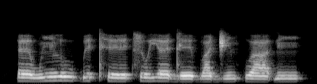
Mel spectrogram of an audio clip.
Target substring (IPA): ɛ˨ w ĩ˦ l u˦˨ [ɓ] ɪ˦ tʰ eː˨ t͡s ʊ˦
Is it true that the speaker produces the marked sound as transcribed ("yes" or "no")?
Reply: yes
